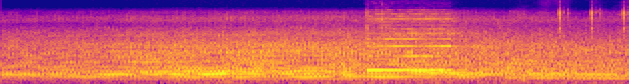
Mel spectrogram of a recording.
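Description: A drag car in a street racing video game revs hard and steadily, then jolts as it shifts gear, the engine tone briefly changing pitch before climbing again, loud and close with no talking.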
